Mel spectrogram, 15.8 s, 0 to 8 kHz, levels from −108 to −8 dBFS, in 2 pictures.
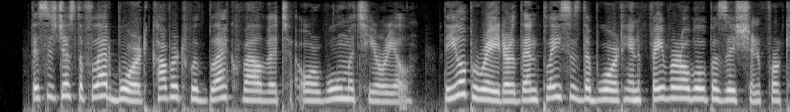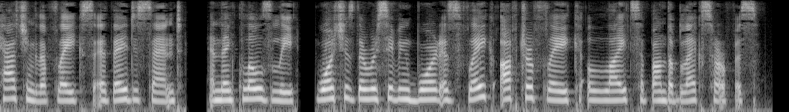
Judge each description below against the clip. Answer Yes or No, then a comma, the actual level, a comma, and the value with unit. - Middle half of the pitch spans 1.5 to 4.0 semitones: Yes, average, 2.9 semitones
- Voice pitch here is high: Yes, high, 225 Hz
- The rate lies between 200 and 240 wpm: No, average, 175 wpm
